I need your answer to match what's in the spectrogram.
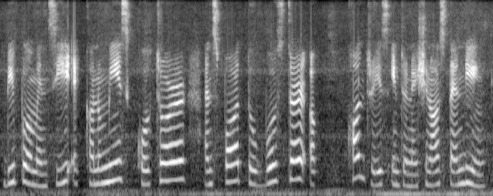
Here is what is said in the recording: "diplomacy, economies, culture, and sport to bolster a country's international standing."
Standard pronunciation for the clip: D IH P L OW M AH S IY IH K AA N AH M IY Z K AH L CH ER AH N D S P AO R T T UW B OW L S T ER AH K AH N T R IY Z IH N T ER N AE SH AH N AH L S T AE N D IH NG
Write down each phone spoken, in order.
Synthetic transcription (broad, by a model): D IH P L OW M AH S IY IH K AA N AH M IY S K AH L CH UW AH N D S P AO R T T UW B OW S T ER AH K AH N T R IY S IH N T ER N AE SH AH N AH L S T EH N D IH NG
